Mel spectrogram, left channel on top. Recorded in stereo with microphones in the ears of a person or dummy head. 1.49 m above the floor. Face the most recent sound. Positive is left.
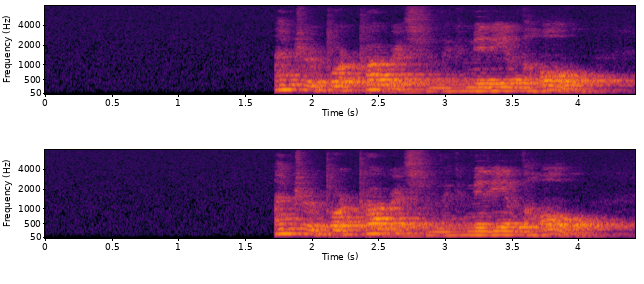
turn(degrees=25)  # may be behind; listen again after turning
